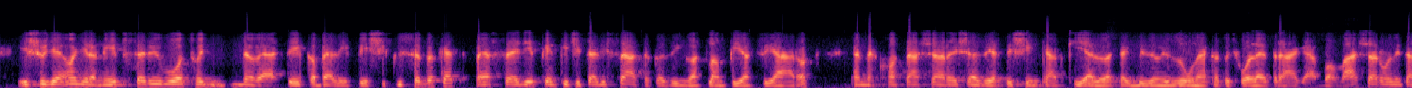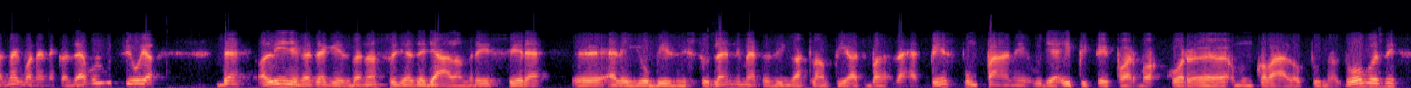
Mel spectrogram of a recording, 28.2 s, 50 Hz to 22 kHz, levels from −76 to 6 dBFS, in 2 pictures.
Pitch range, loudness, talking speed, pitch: 100-120 Hz, -16 LUFS, 145 wpm, 105 Hz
